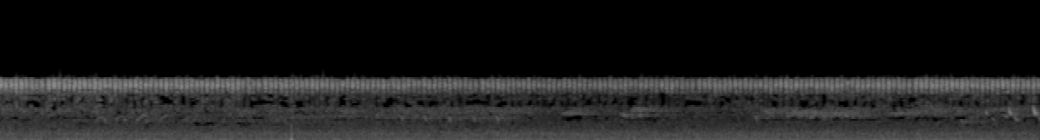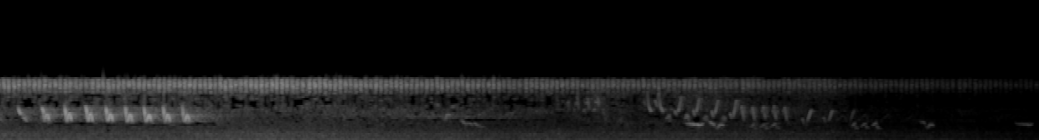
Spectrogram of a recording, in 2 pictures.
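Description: Insect chorus: a steady high-pitched trill like crickets, with a quick run of pulsed chirps about eight seconds in. The whole recording fades out to silence near the end.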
